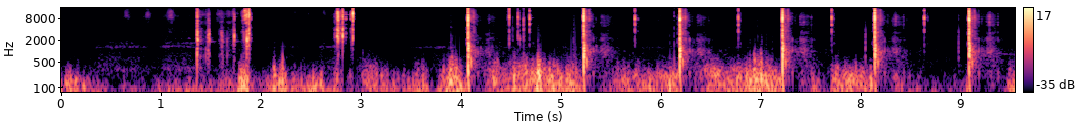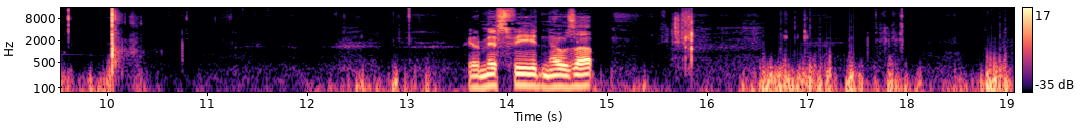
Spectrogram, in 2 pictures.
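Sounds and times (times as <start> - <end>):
wind rumble on microphone: 0.0 - 19.0
pistol shots with echo: 4.1 - 4.4, 5.2 - 5.6, 6.2 - 6.6, 7.2 - 10.5.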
